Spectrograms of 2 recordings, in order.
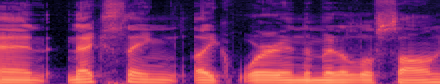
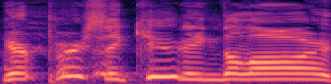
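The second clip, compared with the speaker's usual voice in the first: imitated man's yell, higher pitch; 14 semitones higher than usual. Retelling how a man being dragged out was fighting: imitating a man yelling. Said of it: "he's yelling. He's like".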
